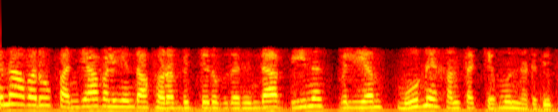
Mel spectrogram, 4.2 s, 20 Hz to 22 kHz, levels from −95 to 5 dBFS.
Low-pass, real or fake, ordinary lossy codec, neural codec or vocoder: 3.6 kHz; real; Opus, 32 kbps; none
